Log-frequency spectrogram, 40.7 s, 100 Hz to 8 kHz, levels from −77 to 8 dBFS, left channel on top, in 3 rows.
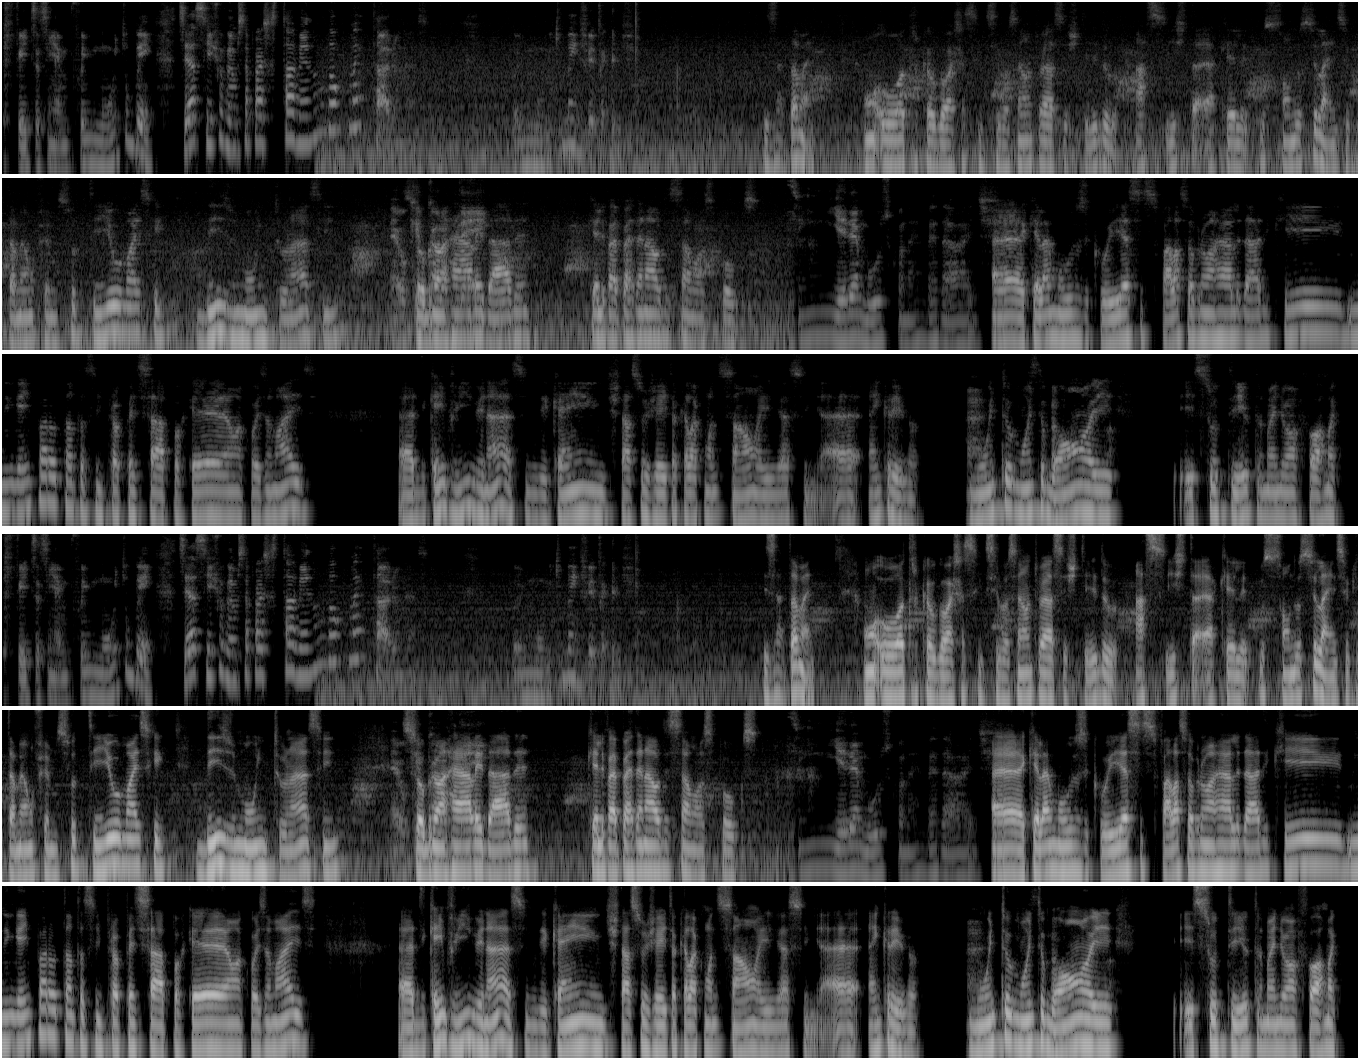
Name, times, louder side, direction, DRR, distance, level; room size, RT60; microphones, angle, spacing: voice 1, 0.0-4.8 5.1-6.5 15.2-15.3 17.4-18.6 21.4-23.5 36.7-37.0 37.6-37.8 39.5-39.6, left 1 dB, 10° left, 1.3 m, -41 dB
sound 1, 3.1-21.5, left 2 dB, 30° left, 0.7 m, -46 dB
voice 2, 7.6-8.1 8.5-16.9 17.3-18.9 19.4-21.1 23.5-30.2 31.1-36.3 36.8-38.3 38.9-40.5, right 7 dB, 65° right, 0.3 m, -27 dB
4.0 x 3.1 x 3.2 m
head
